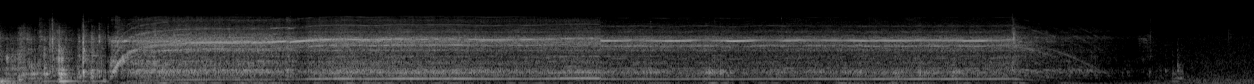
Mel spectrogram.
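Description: Electric hand mixer creaming butter in a glass bowl. A few clicks come first, then the motor spins up with a rising whine about a second in and runs at a steady pitch. Near the end it winds down and stops.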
